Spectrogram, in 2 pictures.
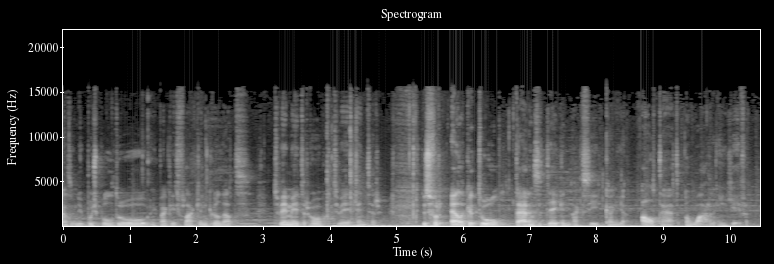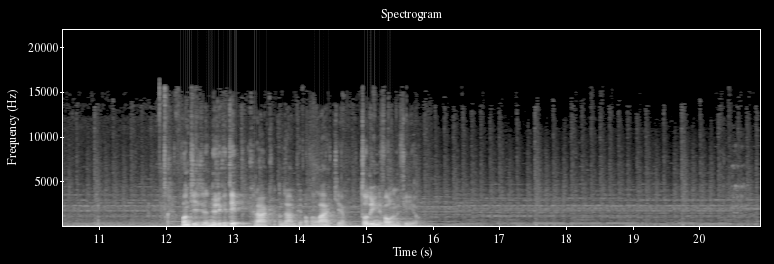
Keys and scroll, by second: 3.9 2, 4.3 Return.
